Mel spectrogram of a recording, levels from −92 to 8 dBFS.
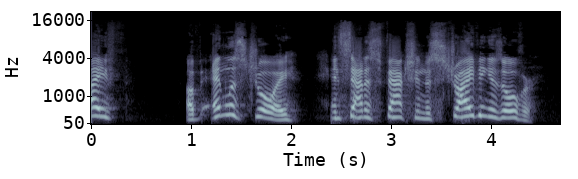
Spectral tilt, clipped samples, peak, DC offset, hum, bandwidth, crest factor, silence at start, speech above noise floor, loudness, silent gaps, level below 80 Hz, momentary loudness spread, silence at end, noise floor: -3 dB/octave; under 0.1%; -8 dBFS; under 0.1%; none; 15.5 kHz; 18 dB; 0 s; 59 dB; -25 LUFS; none; -82 dBFS; 10 LU; 0.3 s; -84 dBFS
